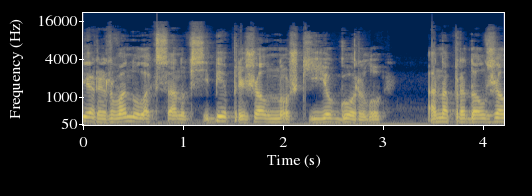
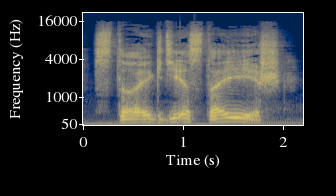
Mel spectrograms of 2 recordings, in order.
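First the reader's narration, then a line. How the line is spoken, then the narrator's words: Hoarse voice. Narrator (Russian): голос адвоката стал хриплым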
